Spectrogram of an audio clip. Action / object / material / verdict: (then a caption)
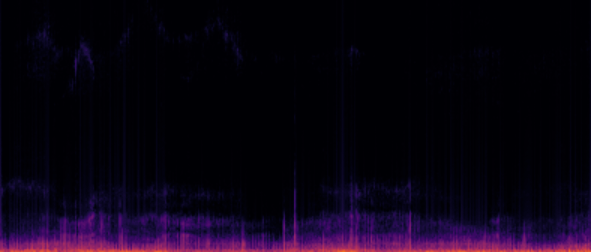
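scrape / perforated metal microphone grille / metal / none. Metal-tipped straight stick tools, held in both hands with long nails, slowly scratch and rub directly on the perforated metal grille tops of two black cylindrical microphones. The result is a dense, deep, rumbling scrape with a purr-like low hum, scattered small clicks and faint bright rasps, holding fairly steady throughout.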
